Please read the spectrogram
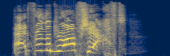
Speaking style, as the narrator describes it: Marco cried

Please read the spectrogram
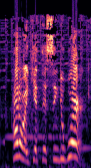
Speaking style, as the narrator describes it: he shouts

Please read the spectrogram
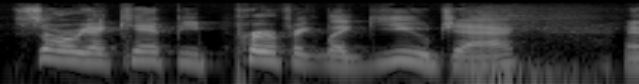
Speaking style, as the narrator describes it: Kate starts kind of just screaming back and being like

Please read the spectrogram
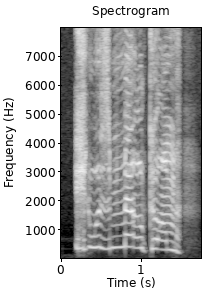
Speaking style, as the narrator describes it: screamed

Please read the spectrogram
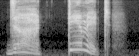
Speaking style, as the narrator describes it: Reese screamed

